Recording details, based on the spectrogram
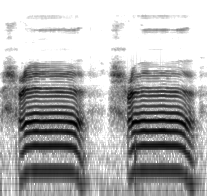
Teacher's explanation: এই হা হরফটা উচ্চারণ হয় আপনার গলার মধ্যখান, মাঝখান থেকে এইভাবে হ্যাঁ।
